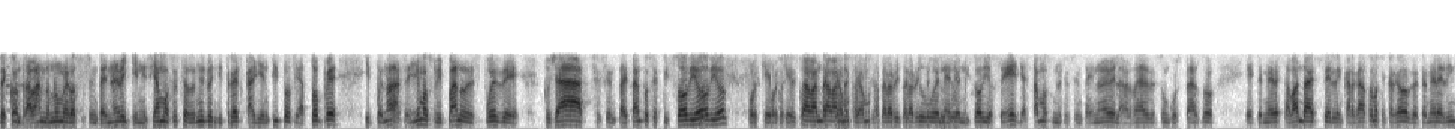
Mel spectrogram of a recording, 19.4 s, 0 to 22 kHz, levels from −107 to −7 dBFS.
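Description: From start to finish the speech sounds thin, boxy and buzzy, with a synthetic, metallic edge. Nothing survives above about 3.7 kHz, and the low end thins out below roughly 200 Hz. This is heavy AMR narrowband mobile codec damage. The speech was squeezed into a telephone band and rebuilt from a crude vocal-tract model driven by sparse pulses every few milliseconds. The coarseness points to one of AMR-NB's lowest modes, around 5.9 kbps.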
